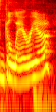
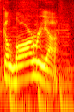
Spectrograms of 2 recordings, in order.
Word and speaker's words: Galaria: I was always pronouncing it as Galleria, but it's Galaria.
